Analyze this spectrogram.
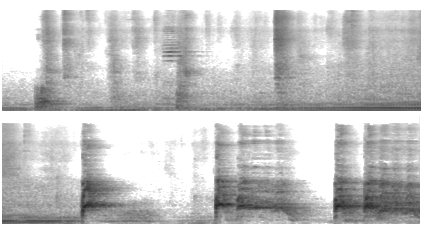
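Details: Angry mother dog and her newborn puppies; faint sounds and a low rumble at first, then three loud, harsh barks near the end, the final two close together.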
